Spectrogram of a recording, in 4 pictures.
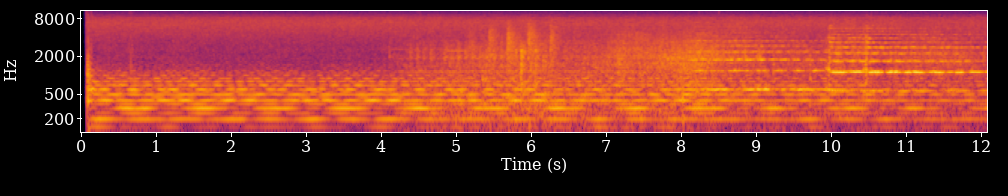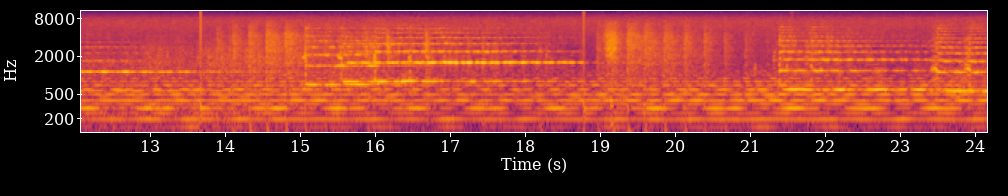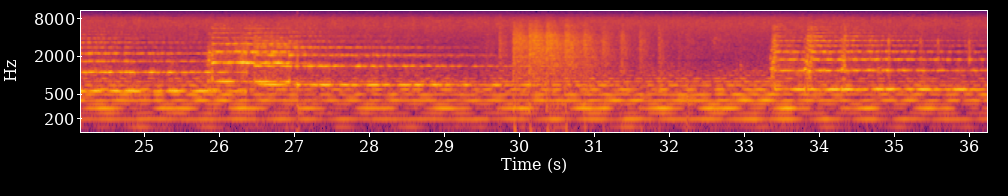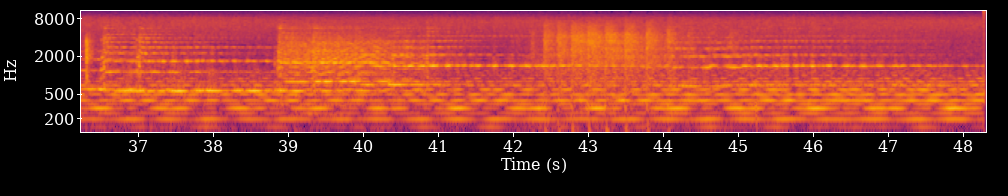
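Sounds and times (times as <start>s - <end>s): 
suspense theme music: 0.1s - 48.3s.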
